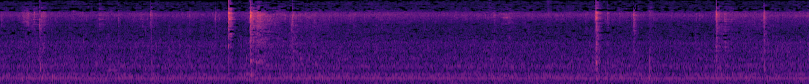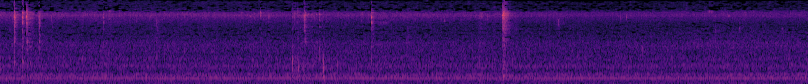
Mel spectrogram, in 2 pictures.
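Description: Urad dal vadas frying in hot oil in a metal wok, a steady sizzle, with sharp clinks and scrapes of a metal slotted spatula against the pan every second or two as the fried vadas are lifted out.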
